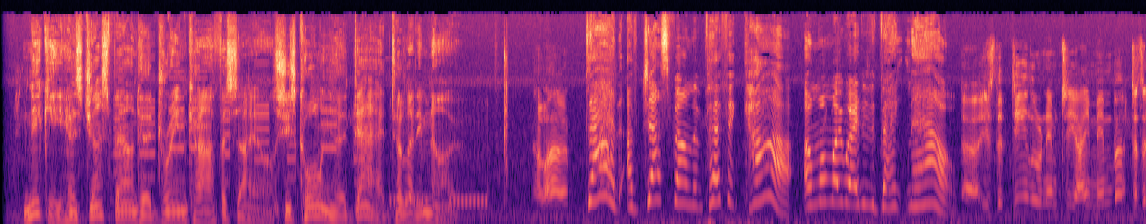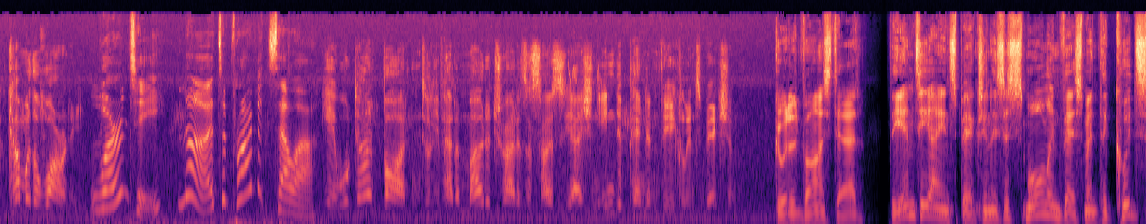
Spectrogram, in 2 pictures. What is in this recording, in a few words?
radio ad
